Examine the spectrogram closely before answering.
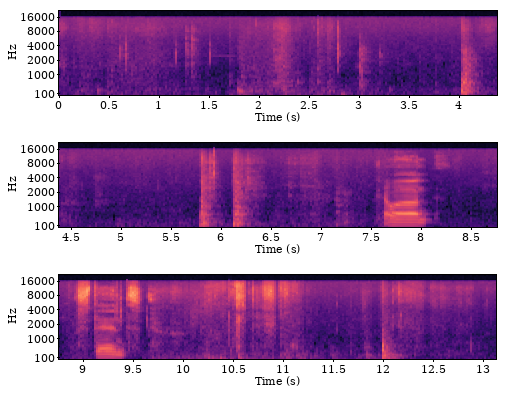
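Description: A stiff cardboard figure knocks and scrapes as it is moved into place.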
